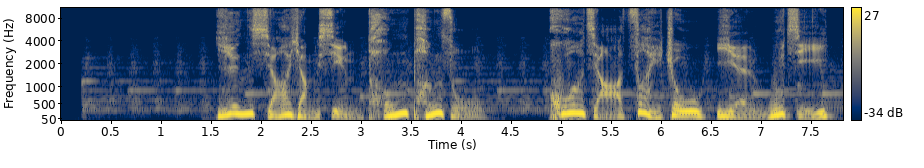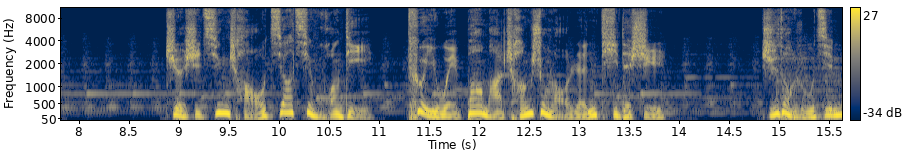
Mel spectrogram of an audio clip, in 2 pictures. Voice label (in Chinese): 男 医疗广告片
